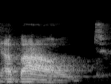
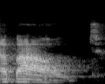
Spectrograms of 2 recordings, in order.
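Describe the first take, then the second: First: The vowel is a Midwestern American open diphthong. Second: The vowel is a Midwestern American open diphthong.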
